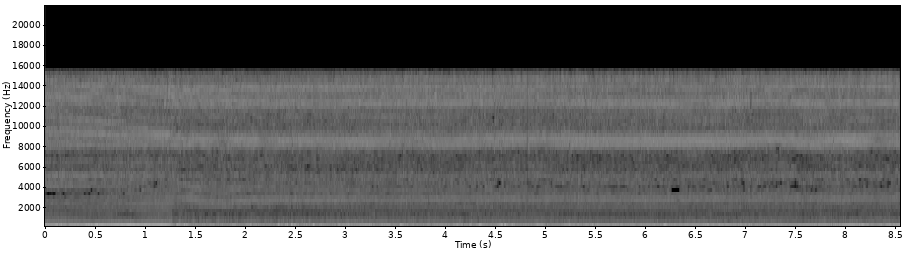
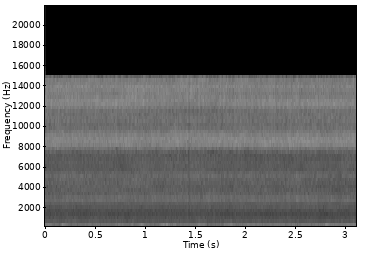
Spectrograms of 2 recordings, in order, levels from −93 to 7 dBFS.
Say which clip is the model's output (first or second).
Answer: second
